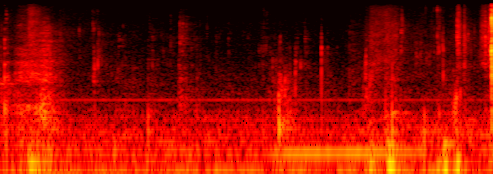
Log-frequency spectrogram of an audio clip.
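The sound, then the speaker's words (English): Someone sips a Cutwater canned cocktail and swallows, producing a few soft, wet slurping and gulping mouth sounds spread over a few seconds, quiet and with no talking. “Let me take another sip of this Cutwater.”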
